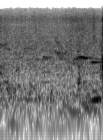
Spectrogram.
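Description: A bird giving a short, low call early on, with fainter pitched sounds near the end.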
